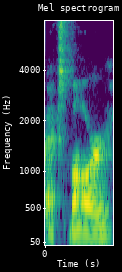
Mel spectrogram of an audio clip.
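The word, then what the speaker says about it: x̄: we use this typically x with a bar x bar is how we pronounce that that is typically how we use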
